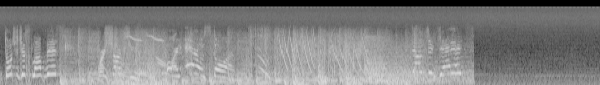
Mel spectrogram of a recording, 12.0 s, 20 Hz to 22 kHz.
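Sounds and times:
falling whistle-like zap effects: 2.4s - 3.5s, 5.1s - 7.7s.

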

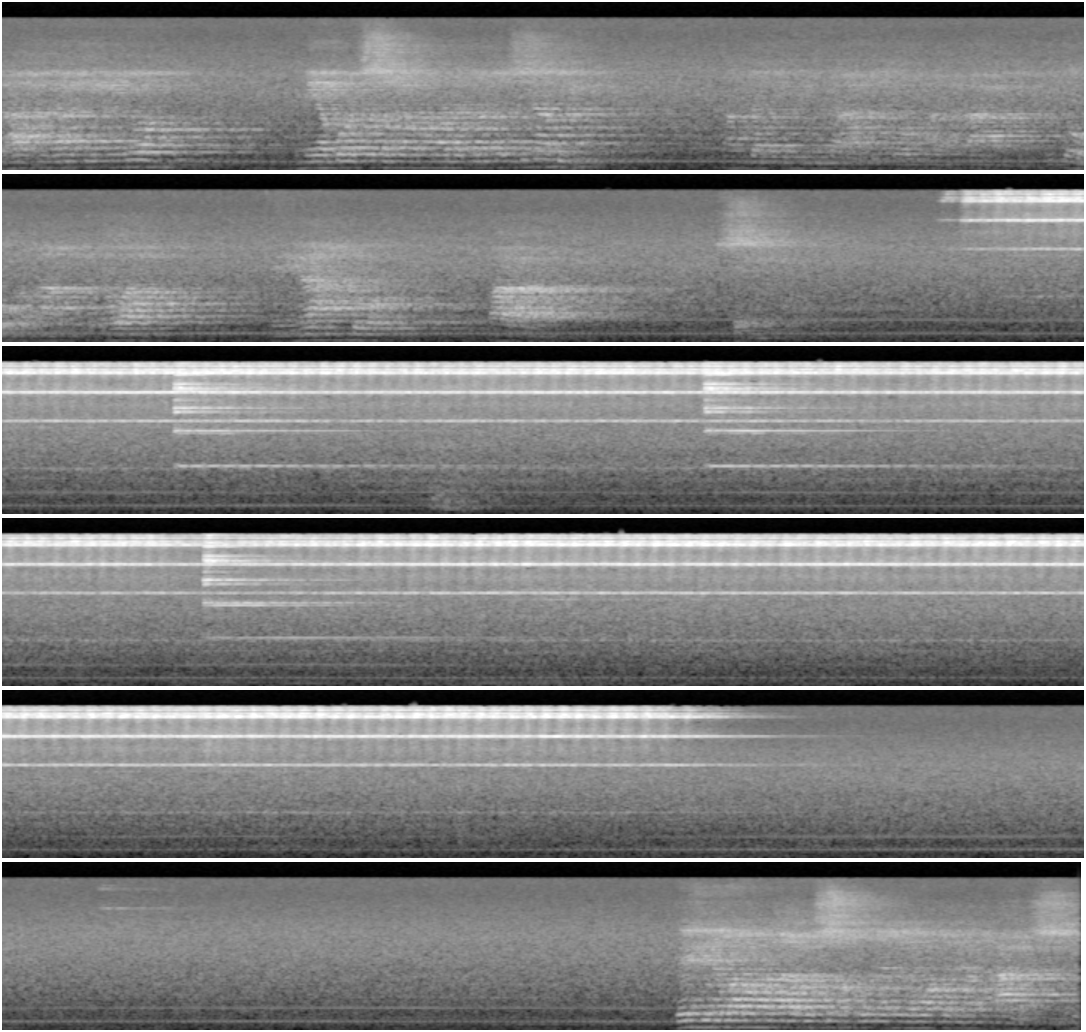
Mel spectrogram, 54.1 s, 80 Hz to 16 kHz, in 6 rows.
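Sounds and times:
altar bells ringing: 16.9s - 43.0s.

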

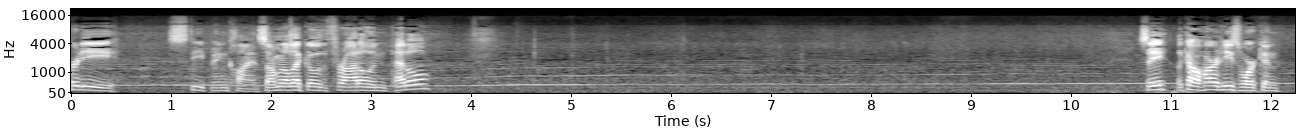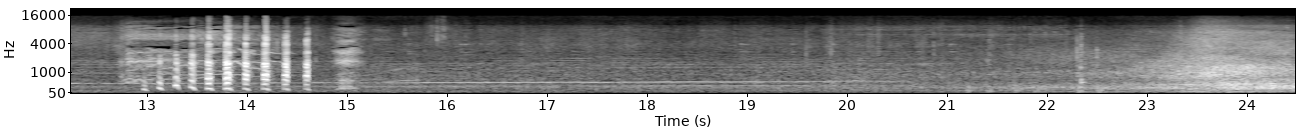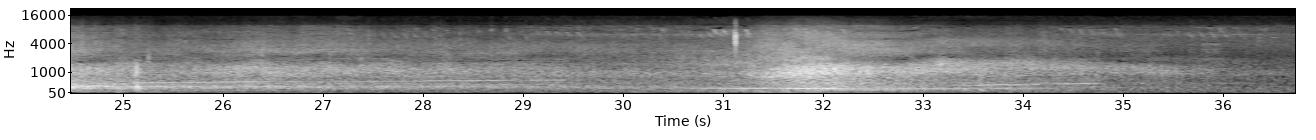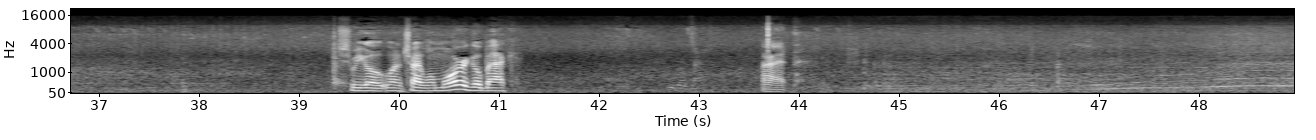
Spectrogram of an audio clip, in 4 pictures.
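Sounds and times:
cars passing on street: 0.0s - 48.9s
people laughing: 12.7s - 15.1s.

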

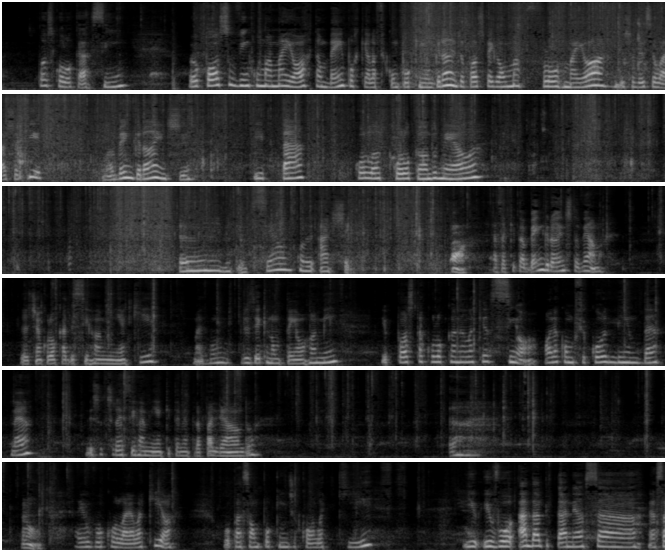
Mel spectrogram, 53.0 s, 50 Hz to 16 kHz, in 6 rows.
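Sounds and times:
paper rustling and crinkling: 5.0s - 24.3s, 34.7s - 45.2s.

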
